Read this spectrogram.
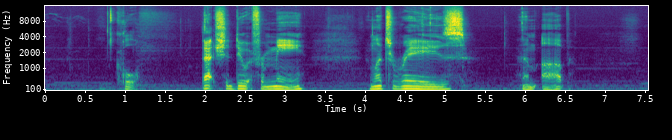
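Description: A man speaks close to a microphone in short calm bursts.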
